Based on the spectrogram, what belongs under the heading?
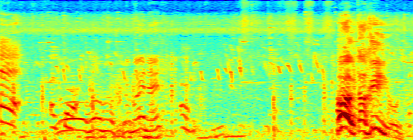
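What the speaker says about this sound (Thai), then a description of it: "ไก่มันกินเซลอยู่พี่น้องเนาะ" Chickens cluck and crow at a rural Thai village home, their calls rising and falling over several seconds, with a louder burst near the end, mixed with nearby talk.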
